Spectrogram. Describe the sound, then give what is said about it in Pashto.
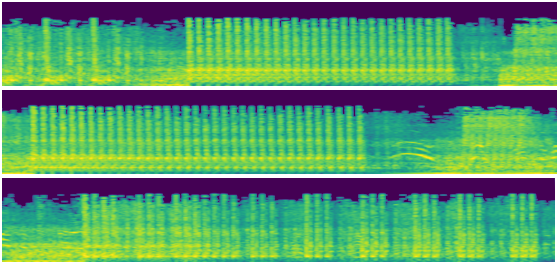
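Heavy gunfire exchanged between soldiers and armed Taliban fighters in a district battle, dense rapid bursts of automatic fire that run almost continuously, broken by a few short pauses. “د دواړو طرفونو څخه یو پر بل پریمانه ډزې کیږي ځکه خو سرتیری په خپل منځ کې خبرې نه اوري”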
